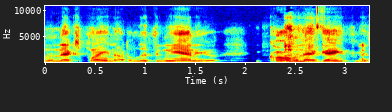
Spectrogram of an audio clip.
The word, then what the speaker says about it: Lithuania: Hey, look, LeVar, I'll be on the next plane out to Lithuania, calling that game for your son. First off, you're gonna pronounce the country right before we go out there and be on the radio.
